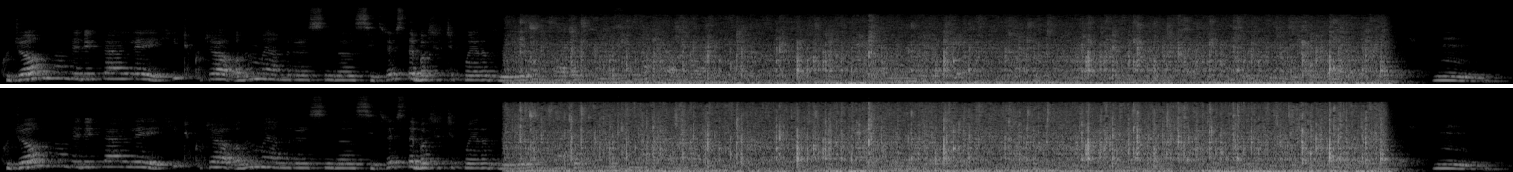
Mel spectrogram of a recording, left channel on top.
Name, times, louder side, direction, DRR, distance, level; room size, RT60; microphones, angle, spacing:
voice 1, 0.0-7.6 14.3-14.9, left 1 dB, 40° left, 0 dB, 1.2 m, -42 dB
sound 1, 5.0-13.9, right 4 dB, 60° right, 0.4 m, -32 dB
voice 2, 8.5-14.2 14.8-14.9, equal, 15° left, 0 dB, 0.4 m, -46 dB
6.2 x 3.0 x 2.3 m, 0.69 s
head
